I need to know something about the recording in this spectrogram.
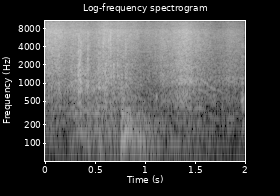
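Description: Plastic bags and bubble wrap rustling and crinkling as they are shifted in a dumpster, with a dull thump about a second in.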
